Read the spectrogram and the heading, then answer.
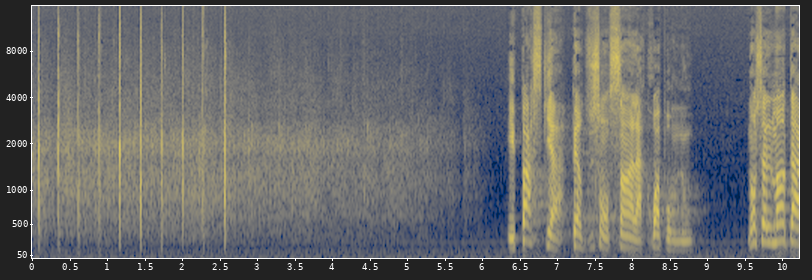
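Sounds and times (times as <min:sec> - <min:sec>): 
audience applauding: 0:00.0 - 0:05.9
speech: 0:06.4 - 0:08.9, 0:09.5 - 0:10.2.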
